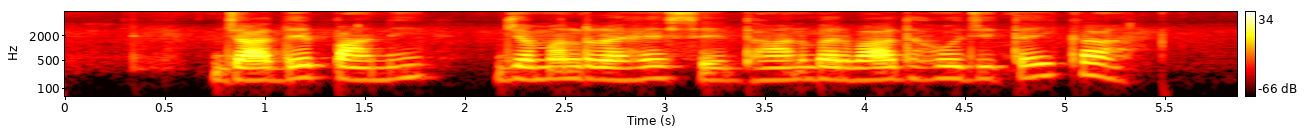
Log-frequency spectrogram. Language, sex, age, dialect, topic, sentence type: Magahi, male, 25-30, Central/Standard, agriculture, question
